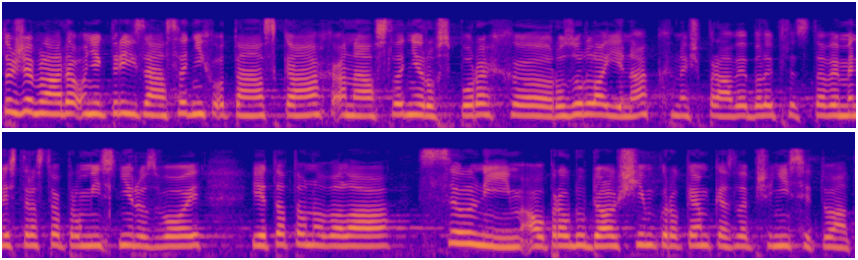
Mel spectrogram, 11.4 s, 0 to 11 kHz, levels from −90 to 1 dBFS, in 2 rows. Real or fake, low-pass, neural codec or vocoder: real; 7.2 kHz; none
